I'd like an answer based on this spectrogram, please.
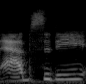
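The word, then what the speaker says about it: Abcde: this girl whose name was ABCD and it's pronounced AB City and this moms like sued him and like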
